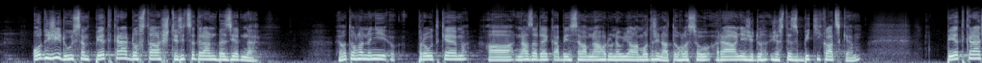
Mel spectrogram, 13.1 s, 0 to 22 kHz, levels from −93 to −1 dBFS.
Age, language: 20-39, Czech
